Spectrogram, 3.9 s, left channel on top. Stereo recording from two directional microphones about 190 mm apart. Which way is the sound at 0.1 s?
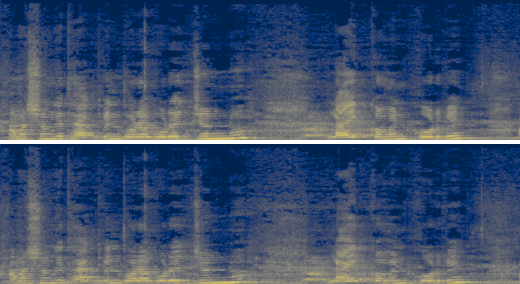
50° left (ahead or behind).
